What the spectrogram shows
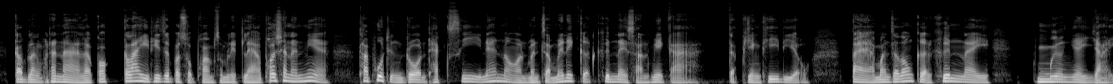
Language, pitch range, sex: Thai, 110-135 Hz, male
